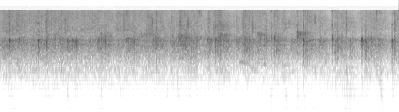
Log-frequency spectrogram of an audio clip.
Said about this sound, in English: Give them a great big hand clap today. They did an amazing job.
